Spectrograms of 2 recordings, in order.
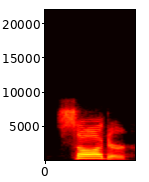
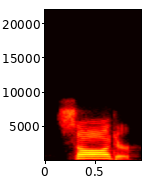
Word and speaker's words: solder: is it's pronounced as the stress is on the first syllable solder please repeat after me solder okay so it has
